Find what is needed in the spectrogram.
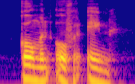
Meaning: inflection of overeenkomen: 1. plural present indicative 2. plural present subjunctive
- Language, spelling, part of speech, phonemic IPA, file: Dutch, komen overeen, verb, /ˈkomə(n) ovərˈen/, Nl-komen overeen.ogg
